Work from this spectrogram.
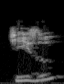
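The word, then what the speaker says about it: チーズ: Chisu is cheese. The chi is pronounced with the long vowel sound.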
